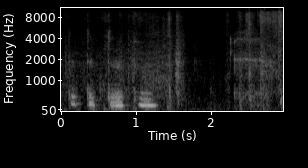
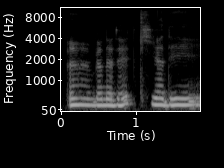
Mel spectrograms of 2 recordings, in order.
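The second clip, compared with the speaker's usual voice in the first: ordinary delivery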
